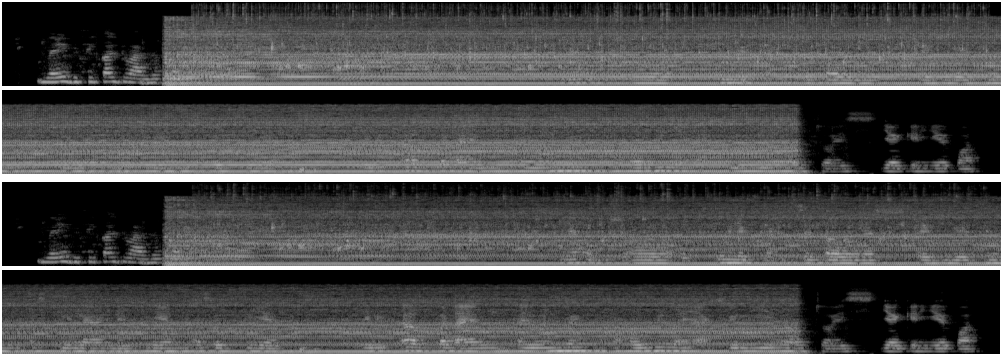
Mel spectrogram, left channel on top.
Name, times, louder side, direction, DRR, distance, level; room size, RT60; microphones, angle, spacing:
voice 1, 0.3-2.1 3.7-3.8 7.3-7.5 12.8-13.3, left 5 dB, 90° left, 0.6 m, -35 dB
sound 1, 1.5-18.0, left 4 dB, 65° left, 0.9 m, -27 dB
Stream, 1.9-9.9, left 6 dB, 40° left, 0.5 m, -36 dB
voice 2, 5.6-12.9 13.6-19.7, right 3 dB, 25° right, 0.4 m, -33 dB
2.5 x 2.1 x 3.6 m
head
